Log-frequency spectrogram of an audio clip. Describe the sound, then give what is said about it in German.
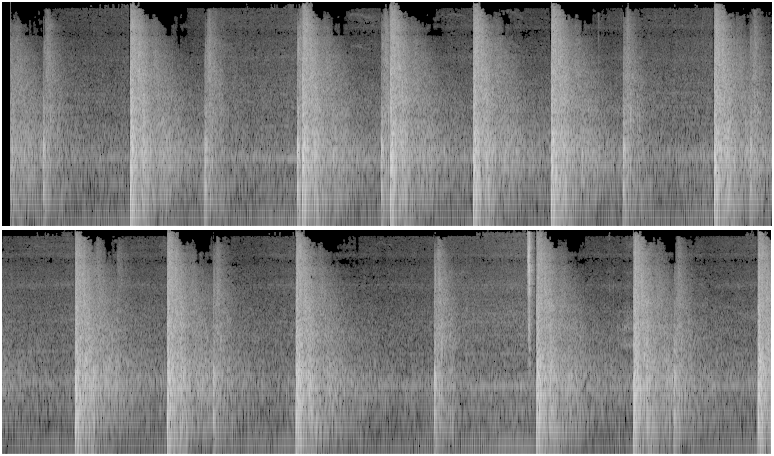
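Fireworks explode outside during a party, a long irregular series of about twenty sharp loud bangs, each followed by a brief crackling, rumbling decay. No one speaks. “Jetzt gibt's auch noch Feuerwerk.”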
